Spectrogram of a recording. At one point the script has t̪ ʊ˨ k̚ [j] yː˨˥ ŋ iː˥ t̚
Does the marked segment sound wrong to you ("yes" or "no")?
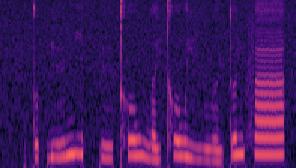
no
